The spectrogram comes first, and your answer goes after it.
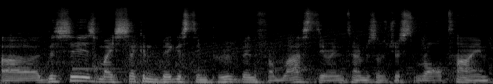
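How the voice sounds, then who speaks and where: A man's fairly low voice at a fairly slow pace, ordinary pitch variation, audible room echo and music in the background. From Italy. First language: Italian. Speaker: video game speedrunner. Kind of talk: live commentary. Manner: halting, with many fillers.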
